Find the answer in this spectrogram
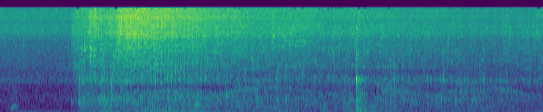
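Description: Food sizzling in hot oil: a loud sizzle starts suddenly about a second in and slowly dies down, with a single light knock about five seconds in.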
